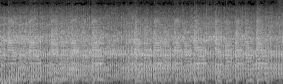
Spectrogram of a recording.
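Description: Dirt bike engine revving up and down as it climbs, a buzzy rasp picked up by the helmet camera's microphone.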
